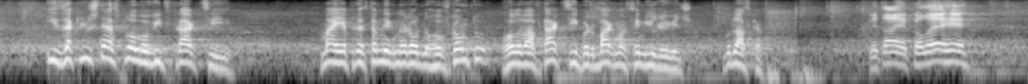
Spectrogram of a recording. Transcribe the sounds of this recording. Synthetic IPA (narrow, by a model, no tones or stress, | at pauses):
izɐklʲut͡ʃnɛslˠɔʋɔʋʲid̪fɾɑk̚t͡sʲiji | mɑjɛpɾet̪st̪ɐwnɪknɐɾɔd̪nɔɦɔfɾɔnt̪ʊɦɔlˠɔʋɑfɾɑk̚t͡sʲijibɔrbɑkmɐksɪmjuɾʲjeʋʲit͡ʃ | bud̪lˠɑskɐ | ʋʲit̪ɑjʊkɔlˠɛɦɪ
